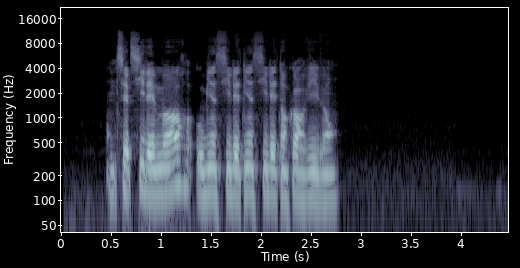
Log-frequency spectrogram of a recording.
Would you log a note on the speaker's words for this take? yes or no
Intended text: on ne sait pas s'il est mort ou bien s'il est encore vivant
yes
